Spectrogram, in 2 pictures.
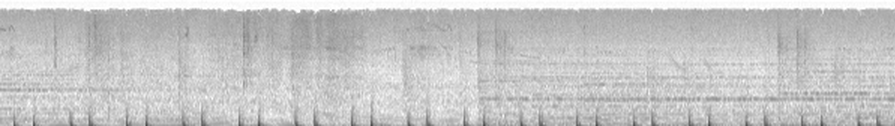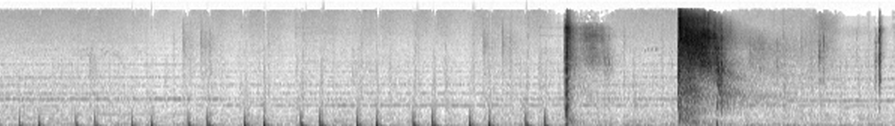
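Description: A heartbeat sound effect of quick, even deep thumps over a low held music drone, growing louder about two-thirds of the way in. A short sharp crack comes near the end, then a loud burst of noise lasting about a second.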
